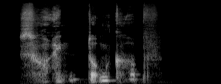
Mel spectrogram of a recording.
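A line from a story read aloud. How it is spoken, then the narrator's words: Gasping, losing self-control. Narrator (German): keuchte Aaliyah, deren Selbstkontrolle nun sichtbar versagte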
